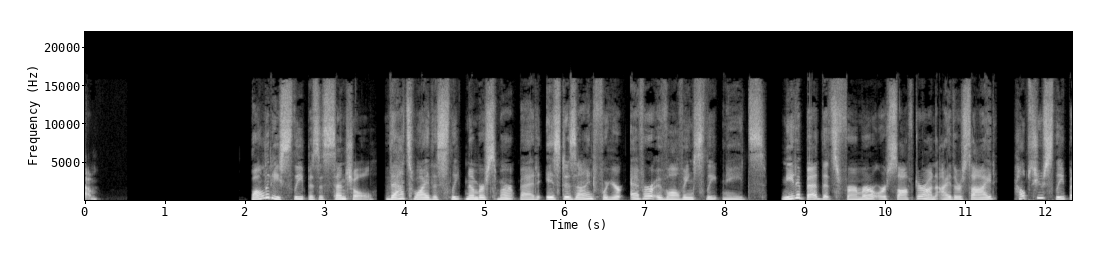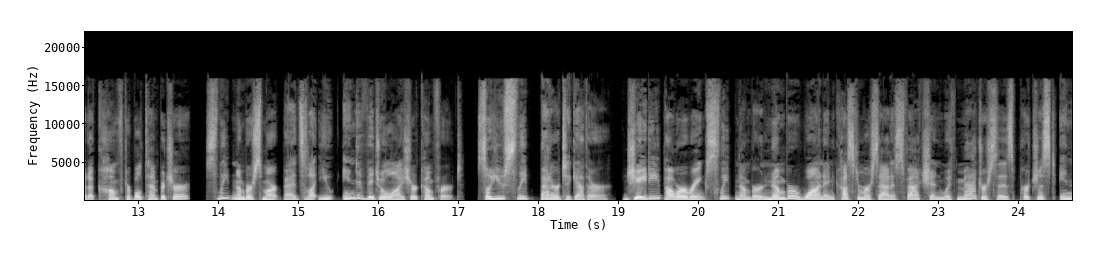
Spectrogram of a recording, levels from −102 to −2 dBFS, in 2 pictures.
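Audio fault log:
No faults are heard in this speech clip.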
